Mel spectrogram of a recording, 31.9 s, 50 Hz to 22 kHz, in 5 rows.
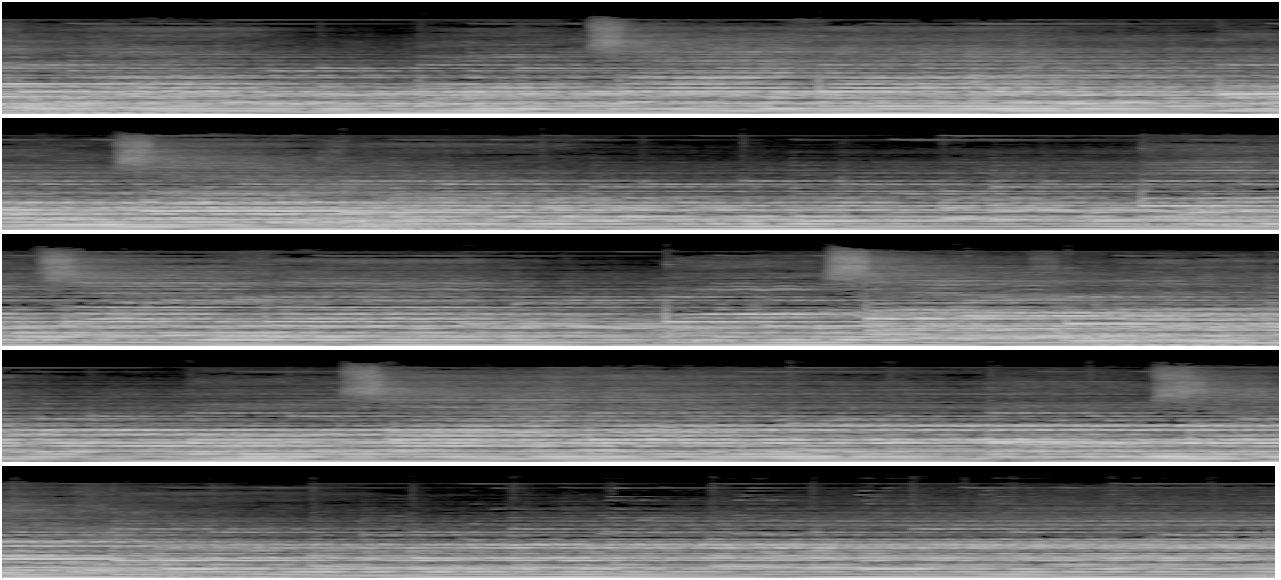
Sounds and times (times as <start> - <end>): New-age music: 0.0 - 31.9.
